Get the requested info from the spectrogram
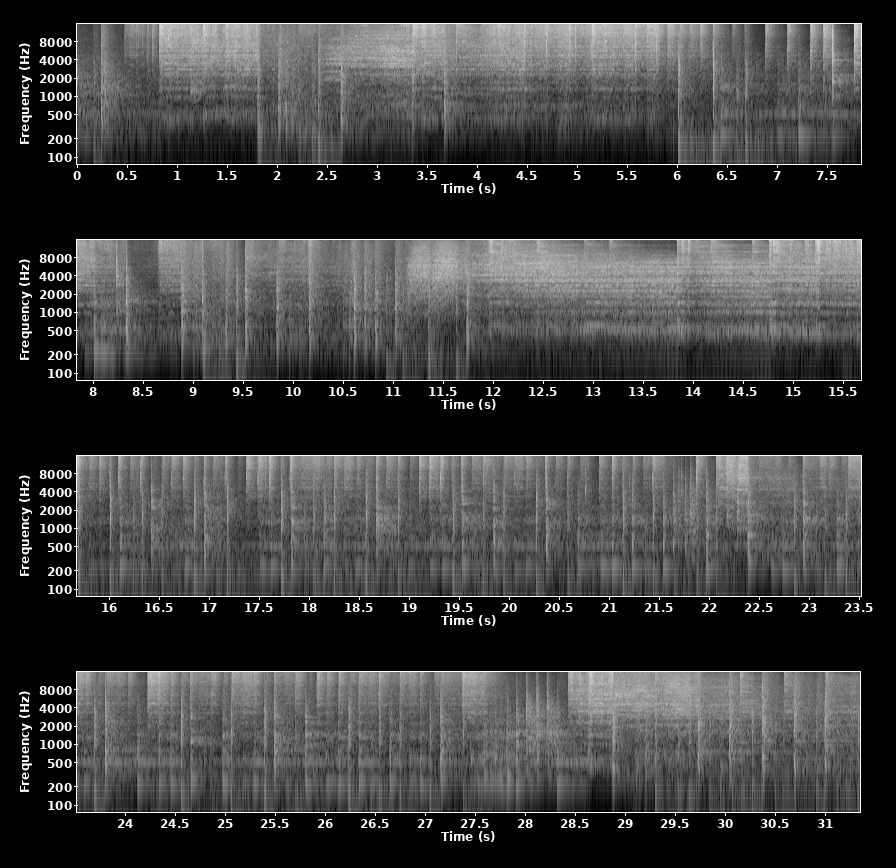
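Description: Solo drum kit with Zildjian and Sabian cymbals played fast and busy, with dense strokes across drums and cymbals. A sustained cymbal wash swells around the middle, then a fast, steady pattern with a continuous low drum pulse carries on to the end.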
